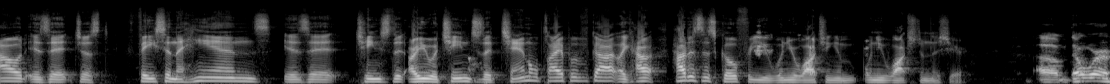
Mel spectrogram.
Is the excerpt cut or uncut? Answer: cut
